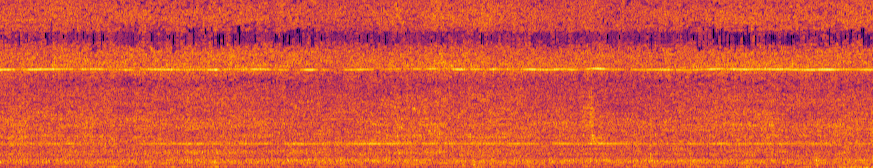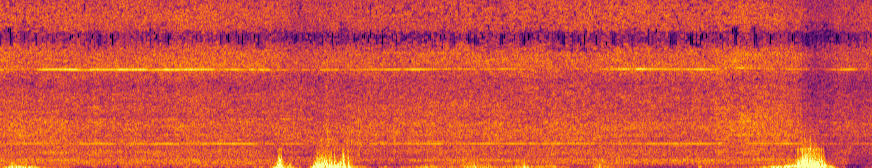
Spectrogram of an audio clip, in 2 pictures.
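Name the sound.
vacuum cleaner sucking loose dirt out of a sink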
